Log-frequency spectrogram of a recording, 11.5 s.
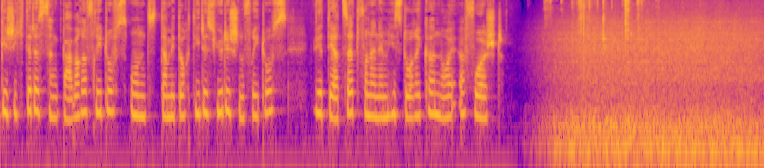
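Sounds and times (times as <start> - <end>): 
speech: 0.0 - 7.6
passing train rattling and rumbling: 8.1 - 11.4.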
